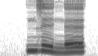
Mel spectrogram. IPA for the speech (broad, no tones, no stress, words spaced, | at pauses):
nze ŋɛ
